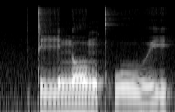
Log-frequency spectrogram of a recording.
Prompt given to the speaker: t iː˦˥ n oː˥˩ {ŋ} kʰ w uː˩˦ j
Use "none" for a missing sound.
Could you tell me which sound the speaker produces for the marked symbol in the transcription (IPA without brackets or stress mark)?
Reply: ŋ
